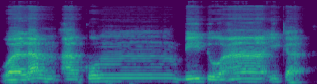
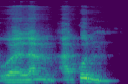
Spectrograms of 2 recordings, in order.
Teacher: nun bertemu dengan ba, ya, dibaca berubah menjadi mim disertai samar, ya, dan dengung. Walam akum, maka bunyinya menjadi mim, ya. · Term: iklab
